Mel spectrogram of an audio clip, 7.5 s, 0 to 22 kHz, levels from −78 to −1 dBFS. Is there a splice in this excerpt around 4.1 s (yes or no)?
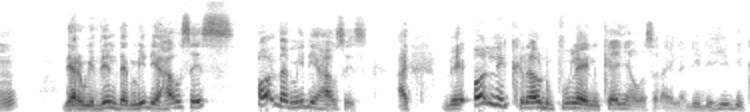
yes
